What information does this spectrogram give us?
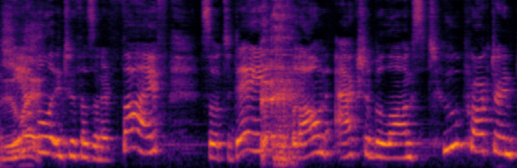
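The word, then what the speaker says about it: Braun: Brown or brown with an American accent, which would have made sense because brown is the German word for the color brown. But when I did some research for this video, it turned out that Americans and British people too actually pronounced this brand. Brun, Brawn, Brun, Brun, something along those lines, which sounds really weird to my ears.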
